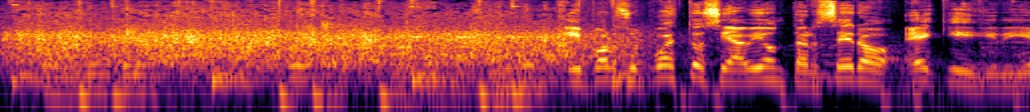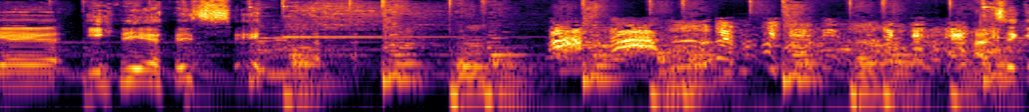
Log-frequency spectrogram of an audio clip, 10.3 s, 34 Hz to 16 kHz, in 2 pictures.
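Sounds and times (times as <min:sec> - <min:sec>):
crowd applause: 0:00.0 - 0:03.4, 0:07.8 - 0:10.2
speech: 0:02.8 - 0:07.7, 0:08.5 - 0:10.2
laughter: 0:05.6 - 0:07.0, 0:07.8 - 0:10.2.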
